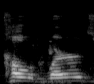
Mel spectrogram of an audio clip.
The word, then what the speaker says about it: ColdWards: It's kind of pronounced like cold words, but it's ColdWards.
